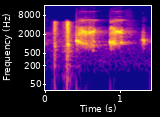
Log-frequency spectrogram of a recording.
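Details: Whooping cough (pertussis): two quick hacking cough bursts followed by high-pitched, crowing whooping inhalations.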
